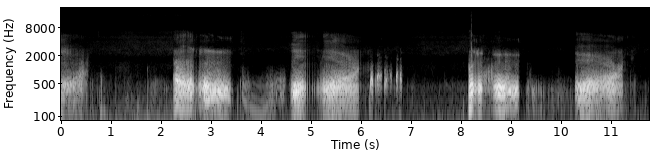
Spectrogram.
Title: Gf’s stomach growling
